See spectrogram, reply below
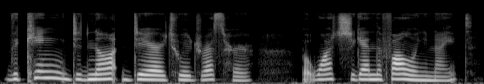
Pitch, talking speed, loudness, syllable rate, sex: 225 Hz, 175 wpm, -17 LUFS, 4.5 syllables/s, female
